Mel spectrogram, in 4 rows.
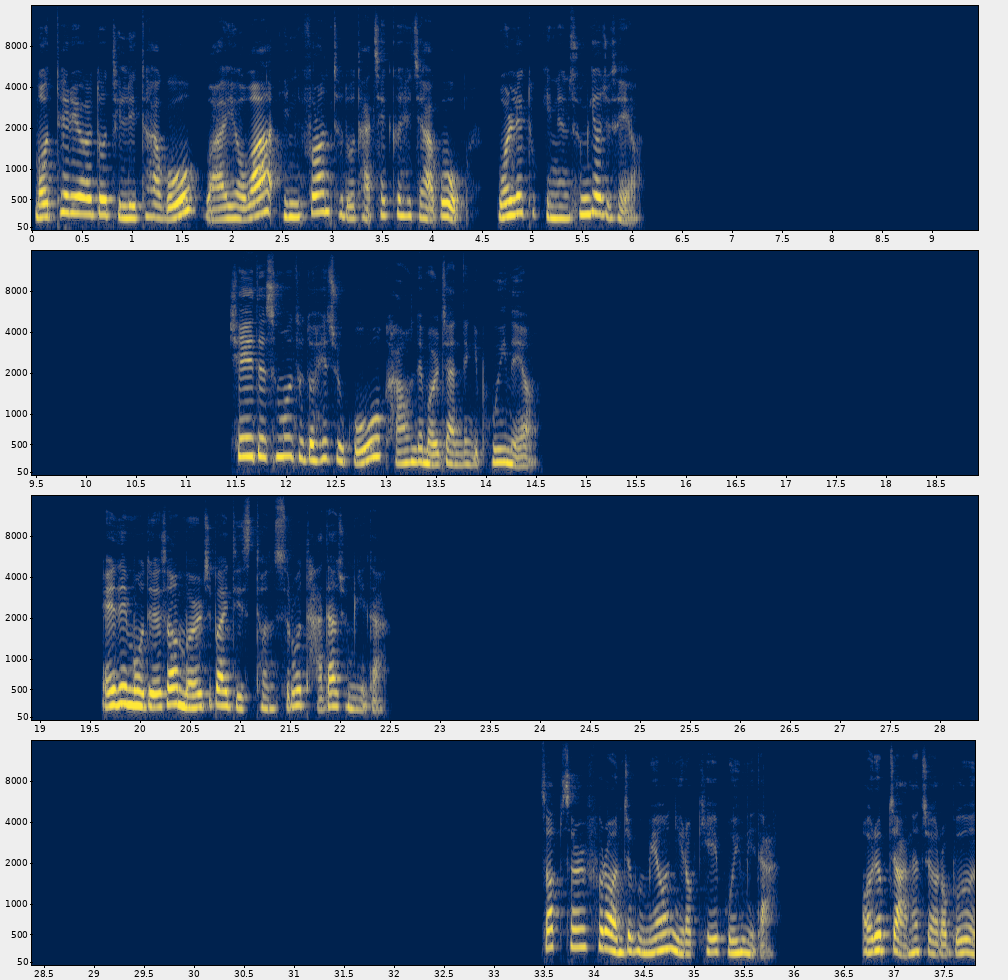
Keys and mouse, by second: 1.0 click, 2.1 middle click, 6.3 click, 7.7 click, 8.8 click, 11.8 click, 12.9 right click, 14.2 middle click, 15.5 Tab, 16.1 ctrl+middle click, 17.5 a, 18.4 1, 20.0 m, 22.2-23.7 drag, 24.9-26.6 middle drag, 27.1 ctrl+Tab, 27.2 ctrl+middle click, 28.0 right click, 28.7-30.5 middle drag, 33.7 ctrl+2, 34.5-37.8 middle drag.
